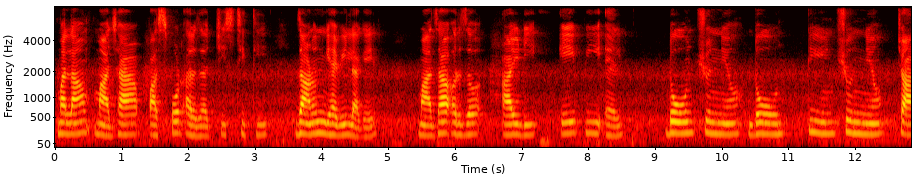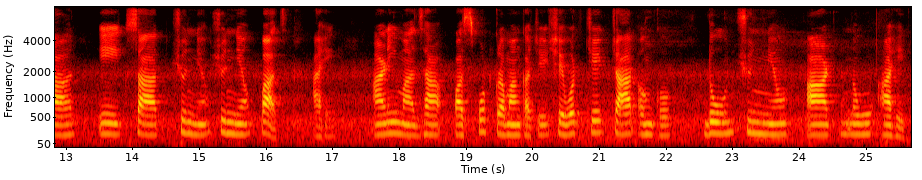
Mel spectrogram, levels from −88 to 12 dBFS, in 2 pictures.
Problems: none marked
